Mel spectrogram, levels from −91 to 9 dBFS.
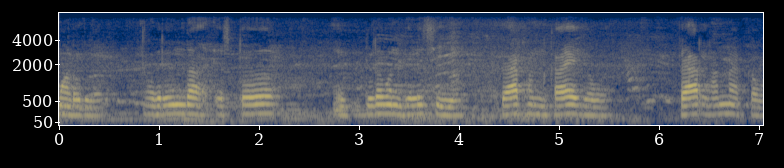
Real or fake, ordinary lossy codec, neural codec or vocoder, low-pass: real; none; none; 7.2 kHz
